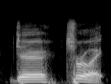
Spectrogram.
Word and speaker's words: Detroit: be misspelled it says detroit der troy detroit and detroit two two ways that detroit is pronounced you see that i just pronounced it the white way some people say it the red way what is your issue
